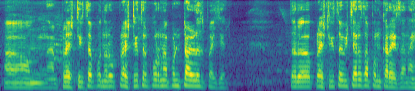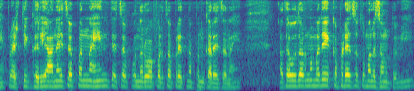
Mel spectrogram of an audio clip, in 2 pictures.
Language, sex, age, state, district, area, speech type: Marathi, male, 60+, Maharashtra, Osmanabad, rural, spontaneous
